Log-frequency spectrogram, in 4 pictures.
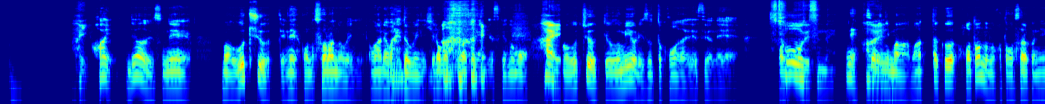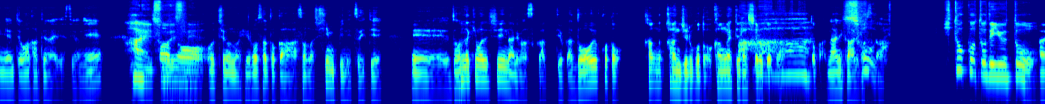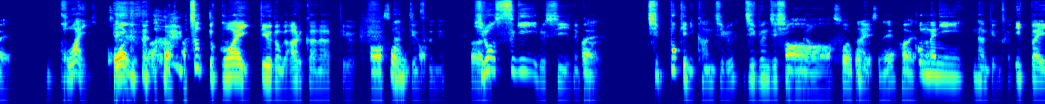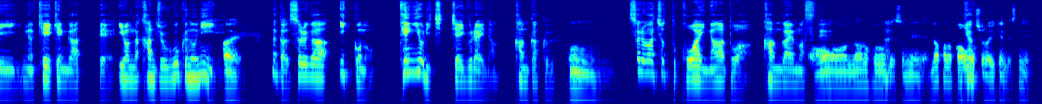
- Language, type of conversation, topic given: Japanese, unstructured, 宇宙について考えると、どんな気持ちになりますか？
- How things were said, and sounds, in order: other background noise; tapping; laughing while speaking: "あ、は、はい"; chuckle; chuckle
